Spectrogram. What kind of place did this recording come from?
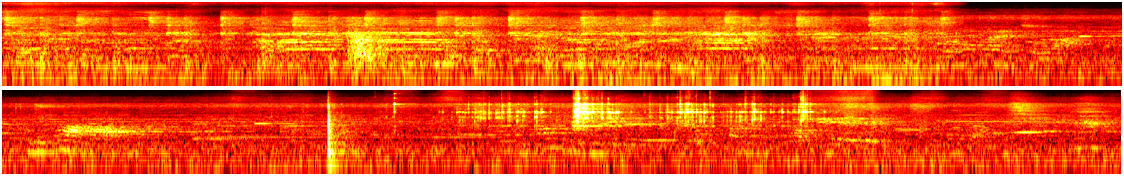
cafe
